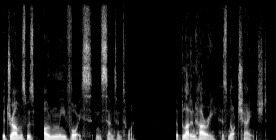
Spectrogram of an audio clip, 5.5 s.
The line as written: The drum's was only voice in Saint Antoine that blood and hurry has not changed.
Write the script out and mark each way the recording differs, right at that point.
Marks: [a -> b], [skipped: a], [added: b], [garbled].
The drum's was only voice in Saint Antoine that blood and hurry has not changed.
